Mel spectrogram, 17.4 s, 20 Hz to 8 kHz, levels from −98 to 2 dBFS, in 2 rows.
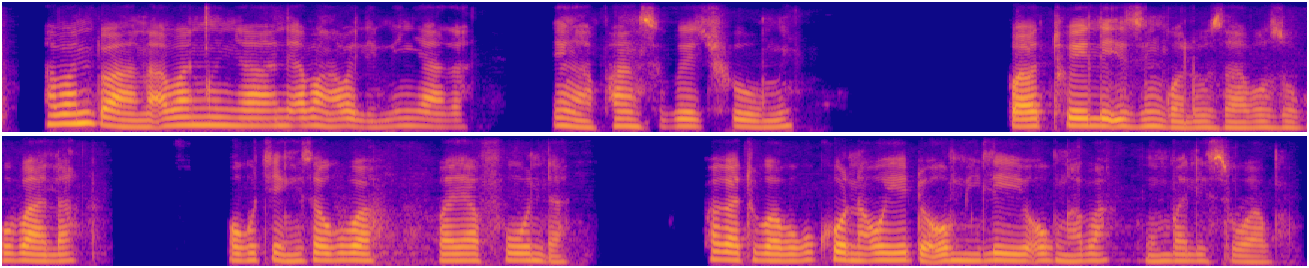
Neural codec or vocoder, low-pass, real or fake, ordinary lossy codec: none; 7.2 kHz; real; Opus, 24 kbps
